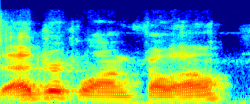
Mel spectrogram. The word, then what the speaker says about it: Edric Longfellow: Actually, call me Edric because I mispronounced my name in my early days in the SCA. But the proper pronunciation is Edric Longfellow.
